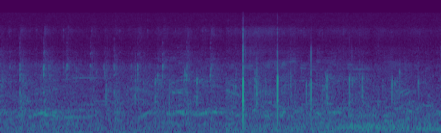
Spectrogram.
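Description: Faint background chatter of people talking, with scattered short sharp clicks, the two loudest coming close together about two and a half seconds in.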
